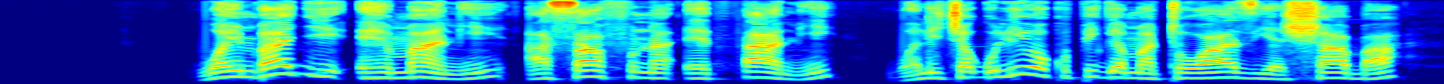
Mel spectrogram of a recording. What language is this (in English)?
Swahili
